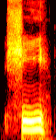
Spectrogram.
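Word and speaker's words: Sidhe: So that word CDA is actually pronounced she in in Gaelic.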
